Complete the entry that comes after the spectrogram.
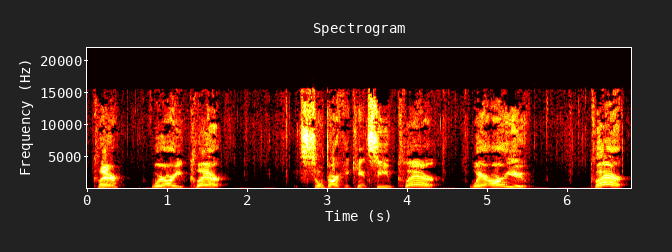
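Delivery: loud, high desperate calls; desperate calling. Acted. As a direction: yell into the dark for her. Husband searching for vanished wife.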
